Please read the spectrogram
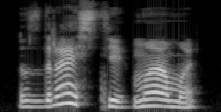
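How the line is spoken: Snide. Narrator (Russian): ехидно сказала я

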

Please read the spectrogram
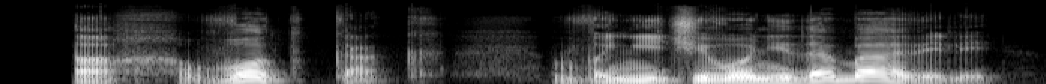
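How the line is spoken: Exclaimed. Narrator (Russian): воскликнул Келем

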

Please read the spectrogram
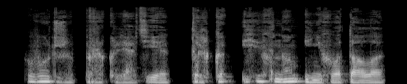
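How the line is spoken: Grumbling through teeth. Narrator (Russian): Ворчливо сквозь зубы прокомментировала появление подруг Мелинда

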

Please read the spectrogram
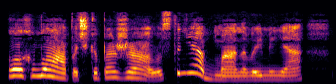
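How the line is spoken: Calm. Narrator (Russian): произнесла спокойно

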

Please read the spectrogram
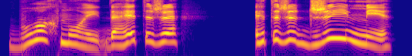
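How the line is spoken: Joyful, smiling. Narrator (Russian): расцвела она в улыбке, радостно

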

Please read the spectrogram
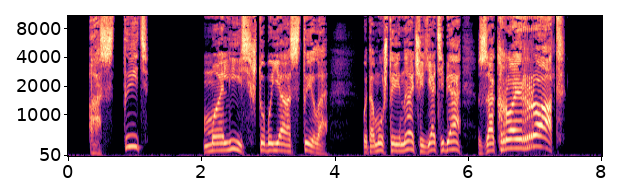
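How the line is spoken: Sudden angry bark. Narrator (Russian): Вдруг рявкнул Джа

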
